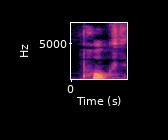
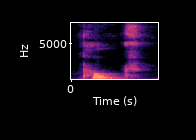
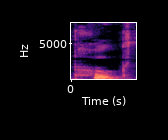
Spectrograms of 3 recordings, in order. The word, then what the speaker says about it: poke: Okay, he poked the fire. Poked. He poked the fire.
